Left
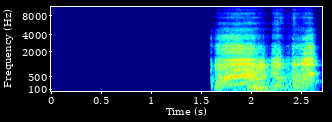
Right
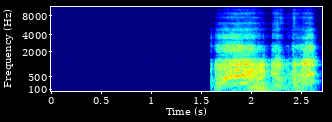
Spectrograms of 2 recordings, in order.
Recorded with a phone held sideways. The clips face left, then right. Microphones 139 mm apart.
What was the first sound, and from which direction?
A zipper, 30° right (ahead or behind).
